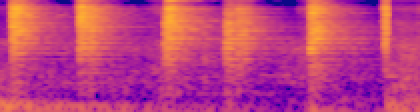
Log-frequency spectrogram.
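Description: During a workplace inspection in an underground mine drift, the rock of the roof and walls is tapped six times while barring down. Each tap gives a sharp, bright crack with a short ring that fades quickly. The rock sounds solid, not loose, and nothing has moved.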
